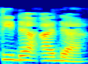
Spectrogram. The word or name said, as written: tidak ada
